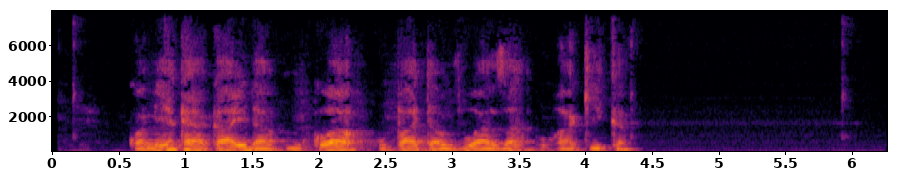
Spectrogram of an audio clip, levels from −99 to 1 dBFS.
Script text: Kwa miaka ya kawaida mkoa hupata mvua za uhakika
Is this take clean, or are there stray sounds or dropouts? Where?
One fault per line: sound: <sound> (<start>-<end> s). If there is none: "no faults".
no faults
